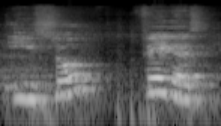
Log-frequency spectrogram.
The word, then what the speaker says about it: oesophagus: इसके अंदर हमारा ओ जो होता है पहला वाला वो साइलेंट होता है, तो हम इसको पढ़ते हैं ईसोफेगस।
